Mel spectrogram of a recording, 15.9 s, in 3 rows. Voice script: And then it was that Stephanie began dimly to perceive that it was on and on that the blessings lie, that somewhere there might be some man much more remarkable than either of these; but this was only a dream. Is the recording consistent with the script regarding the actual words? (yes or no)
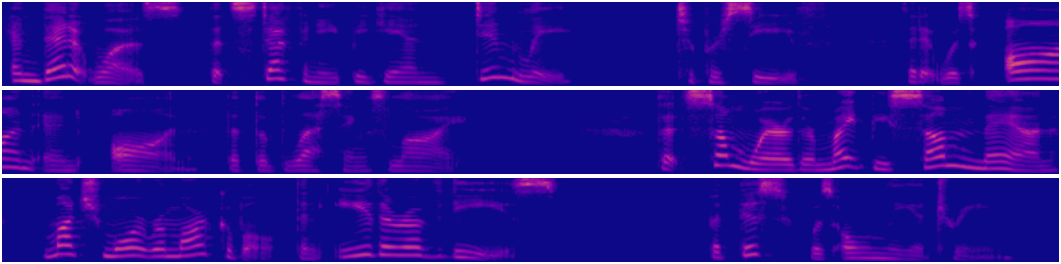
yes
